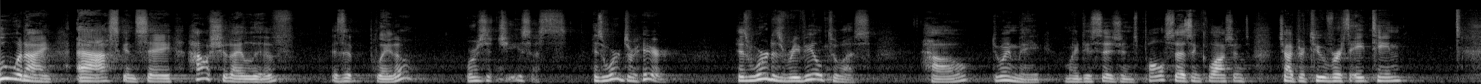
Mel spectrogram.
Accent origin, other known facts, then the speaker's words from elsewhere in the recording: United States; I'm American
